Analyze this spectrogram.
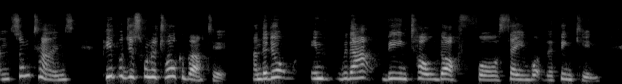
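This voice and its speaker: A woman with a Yorkshire accent, high-pitched, with lively intonation and a fairly quick pace. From northern England, Rotherham, South Yorkshire. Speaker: charity worker and volunteer chaplain. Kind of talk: casual chat.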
